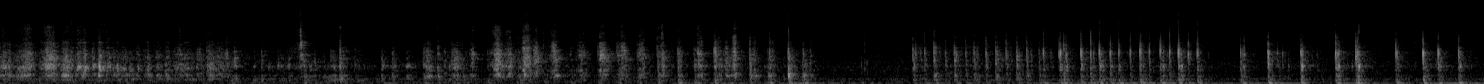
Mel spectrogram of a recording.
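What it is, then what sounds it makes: Fabric drum lamp shade, scratched and tapped. Fingertips and nails quickly scratch and tap the outside of a large, hollow, cylindrical fabric drum lamp shade on a lit floor lamp. The result is a dense stream of dry rubbing scrapes and soft, short taps with a muffled papery body. The activity briefly quiets around the middle of the clip before resuming just as fast.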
